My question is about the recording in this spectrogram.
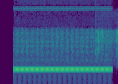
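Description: Telephone dial tone: a single steady tone that starts about a quarter second in and holds one pitch.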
